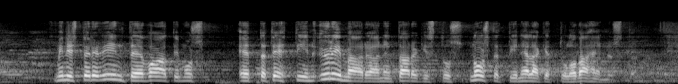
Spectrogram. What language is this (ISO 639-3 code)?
fin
